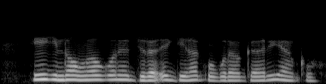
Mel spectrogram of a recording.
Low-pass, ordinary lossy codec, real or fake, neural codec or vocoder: 3.6 kHz; none; fake; autoencoder, 44.1 kHz, a latent of 192 numbers a frame, MeloTTS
